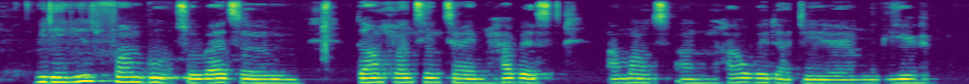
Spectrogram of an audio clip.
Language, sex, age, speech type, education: Nigerian Pidgin, male, 15-29, spontaneous, tertiary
